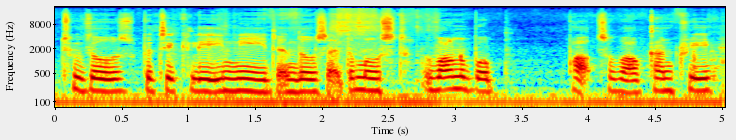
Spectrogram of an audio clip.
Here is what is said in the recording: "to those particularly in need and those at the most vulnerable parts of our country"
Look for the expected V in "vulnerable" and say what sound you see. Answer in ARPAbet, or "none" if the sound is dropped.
V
